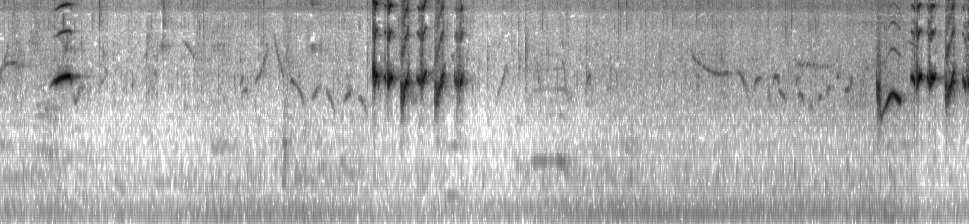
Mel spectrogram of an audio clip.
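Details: Oriental magpie-robin: a single sharp whistle, then a rapid run of about six loud chirps, a quiet gap with faint distant notes, and another fast chirping burst.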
